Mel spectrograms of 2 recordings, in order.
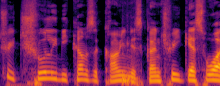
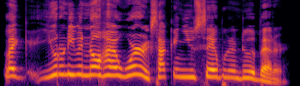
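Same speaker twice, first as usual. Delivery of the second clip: exasperated rant; 11 semitones higher than usual. Retold or imitated. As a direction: fire it back at them, incredulous. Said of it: "It's like".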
